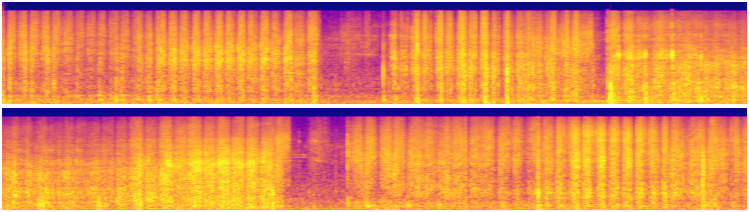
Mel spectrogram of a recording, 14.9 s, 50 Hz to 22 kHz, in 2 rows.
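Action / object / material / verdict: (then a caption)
scrape / leather boot brushed with a bristle brush / leather / none. A brown leather boot, held in one hand, is brushed with a bristle shoe brush in quick back-and-forth strokes that make a bright, scratchy rasp. The brushing stops briefly around 3 and 10.5 seconds, and a sharp knock sounds near the 6-second mark.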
